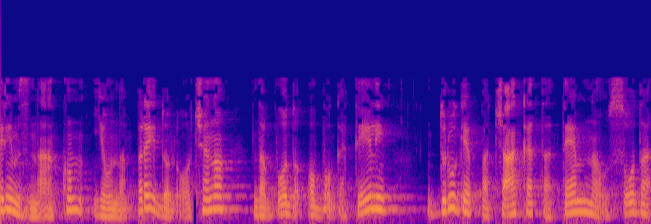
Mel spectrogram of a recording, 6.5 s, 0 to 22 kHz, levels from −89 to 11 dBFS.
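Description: From start to finish the speech is dull, with nothing above about 6.1 kHz, and carries a gurgling, granular roughness as upper bands flicker in and out. That points to heavy MP2 compression, likely near 32 kbps, rather than simple low-pass filtering, which would stay smooth.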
